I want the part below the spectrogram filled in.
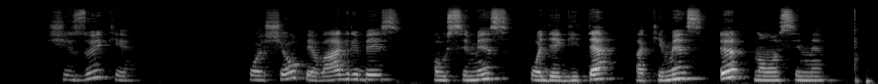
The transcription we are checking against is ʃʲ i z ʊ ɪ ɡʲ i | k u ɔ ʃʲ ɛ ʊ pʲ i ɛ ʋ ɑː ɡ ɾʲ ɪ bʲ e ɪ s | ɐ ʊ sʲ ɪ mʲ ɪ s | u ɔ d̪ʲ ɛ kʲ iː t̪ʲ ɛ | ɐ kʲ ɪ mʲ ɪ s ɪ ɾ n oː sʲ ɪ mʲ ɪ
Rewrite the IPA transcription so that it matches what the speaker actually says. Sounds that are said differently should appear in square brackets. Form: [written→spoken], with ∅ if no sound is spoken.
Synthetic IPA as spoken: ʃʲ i z ʊ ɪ [ɡʲ→kʲ] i | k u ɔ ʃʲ ɛ ʊ pʲ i ɛ ʋ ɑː ɡ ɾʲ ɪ bʲ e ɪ s | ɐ ʊ sʲ ɪ mʲ ɪ s | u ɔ d̪ʲ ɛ [kʲ→ɡʲ] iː t̪ʲ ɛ | ɐ kʲ ɪ mʲ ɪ s ɪ ɾ n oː sʲ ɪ mʲ ɪ

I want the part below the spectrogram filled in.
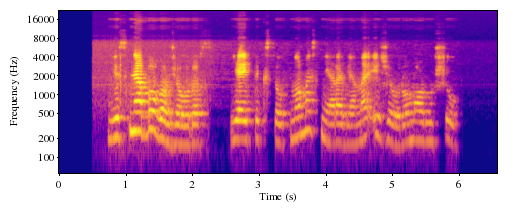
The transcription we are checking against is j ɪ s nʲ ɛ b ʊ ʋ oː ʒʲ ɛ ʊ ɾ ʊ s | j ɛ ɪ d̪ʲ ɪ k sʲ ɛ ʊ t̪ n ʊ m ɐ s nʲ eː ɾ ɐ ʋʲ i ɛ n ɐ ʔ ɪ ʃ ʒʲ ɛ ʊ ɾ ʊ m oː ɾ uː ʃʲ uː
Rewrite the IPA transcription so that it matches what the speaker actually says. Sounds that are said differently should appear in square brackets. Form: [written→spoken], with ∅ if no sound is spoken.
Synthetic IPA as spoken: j ɪ s nʲ ɛ b ʊ ʋ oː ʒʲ ɛ ʊ ɾ ʊ s | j ɛ ɪ [d̪ʲ→t̪ʲ] ɪ k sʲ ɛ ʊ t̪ n ʊ m ɐ s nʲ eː ɾ ɐ ʋʲ i ɛ n ɐ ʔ ɪ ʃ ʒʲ ɛ ʊ ɾ ʊ m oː ɾ uː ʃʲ uː

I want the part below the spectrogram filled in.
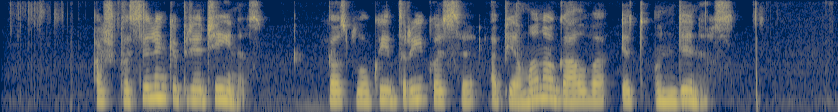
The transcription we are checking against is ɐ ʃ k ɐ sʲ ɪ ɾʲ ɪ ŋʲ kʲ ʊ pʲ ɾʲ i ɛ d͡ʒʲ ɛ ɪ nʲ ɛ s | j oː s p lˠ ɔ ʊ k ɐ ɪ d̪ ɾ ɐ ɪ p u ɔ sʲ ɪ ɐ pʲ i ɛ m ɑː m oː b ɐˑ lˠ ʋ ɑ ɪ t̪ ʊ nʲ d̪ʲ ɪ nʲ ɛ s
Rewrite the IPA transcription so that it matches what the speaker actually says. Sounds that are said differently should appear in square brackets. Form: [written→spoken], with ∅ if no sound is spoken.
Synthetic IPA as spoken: ɐ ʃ [k→p] ɐ sʲ ɪ [ɾʲ→lʲ] ɪ ŋʲ kʲ ʊ pʲ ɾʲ i ɛ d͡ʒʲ ɛ ɪ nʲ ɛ s | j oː s p lˠ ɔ ʊ k ɐ ɪ d̪ ɾ ɐ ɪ [p→k] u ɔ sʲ ɪ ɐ pʲ i ɛ m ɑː [m→n] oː [b→ɡ] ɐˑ lˠ ʋ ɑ ɪ t̪ ʊ nʲ d̪ʲ ɪ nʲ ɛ s

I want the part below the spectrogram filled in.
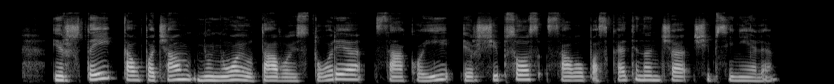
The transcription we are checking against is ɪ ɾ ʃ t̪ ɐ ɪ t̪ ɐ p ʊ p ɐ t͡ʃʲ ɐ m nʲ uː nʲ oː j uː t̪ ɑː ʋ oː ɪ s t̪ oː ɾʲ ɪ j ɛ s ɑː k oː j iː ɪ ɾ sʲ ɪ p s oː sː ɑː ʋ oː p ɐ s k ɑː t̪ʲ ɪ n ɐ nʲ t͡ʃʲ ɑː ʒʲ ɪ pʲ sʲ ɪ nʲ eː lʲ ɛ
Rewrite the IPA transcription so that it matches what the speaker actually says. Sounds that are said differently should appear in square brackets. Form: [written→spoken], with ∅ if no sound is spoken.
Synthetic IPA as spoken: ɪ ɾ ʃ t̪ ɐ ɪ t̪ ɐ [p→∅] ʊ p ɐ t͡ʃʲ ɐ m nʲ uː nʲ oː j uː t̪ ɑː ʋ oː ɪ s t̪ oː ɾʲ ɪ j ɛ s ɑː k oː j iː ɪ ɾ [sʲ→ʃʲ] ɪ p s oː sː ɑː ʋ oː p ɐ s k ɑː t̪ʲ ɪ n ɐ nʲ t͡ʃʲ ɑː [ʒʲ→ʃʲ] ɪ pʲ sʲ ɪ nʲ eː lʲ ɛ

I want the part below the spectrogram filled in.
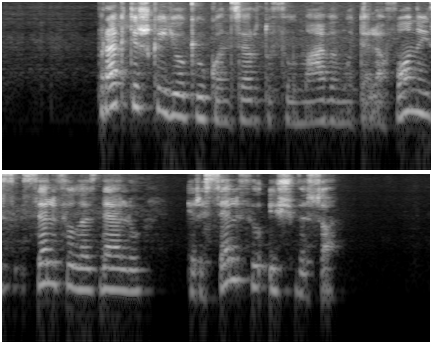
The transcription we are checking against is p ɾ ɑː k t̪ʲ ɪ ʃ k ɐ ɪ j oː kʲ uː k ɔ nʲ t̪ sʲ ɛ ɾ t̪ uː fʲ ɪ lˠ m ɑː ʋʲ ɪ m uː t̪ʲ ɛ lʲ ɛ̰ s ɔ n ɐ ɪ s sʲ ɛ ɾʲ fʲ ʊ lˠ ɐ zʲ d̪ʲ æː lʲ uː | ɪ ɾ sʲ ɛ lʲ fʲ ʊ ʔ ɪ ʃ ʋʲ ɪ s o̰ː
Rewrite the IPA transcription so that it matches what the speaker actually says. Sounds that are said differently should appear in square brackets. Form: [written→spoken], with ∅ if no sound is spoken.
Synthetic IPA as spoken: p ɾ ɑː k t̪ʲ ɪ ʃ k ɐ ɪ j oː kʲ uː k ɔ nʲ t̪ sʲ ɛ ɾ t̪ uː fʲ ɪ lˠ m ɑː ʋʲ ɪ m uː t̪ʲ ɛ lʲ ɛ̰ [s→f] ɔ n ɐ ɪ s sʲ ɛ [ɾʲ→lʲ] fʲ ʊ lˠ ɐ zʲ d̪ʲ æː lʲ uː | ɪ ɾ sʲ ɛ lʲ fʲ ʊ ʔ ɪ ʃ ʋʲ ɪ s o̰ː

